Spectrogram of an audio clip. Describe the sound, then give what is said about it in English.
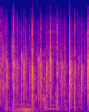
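A short burst of audience applause for Texas, the psychic horse, many hands clapping at once in a dense, crackling patter that holds steady for a couple of seconds at moderate loudness. “Ladies and gentlemen, let's have a round of applause to Texas, the psychic horse.”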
